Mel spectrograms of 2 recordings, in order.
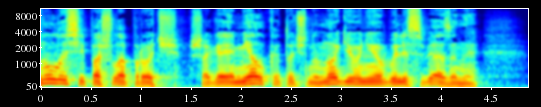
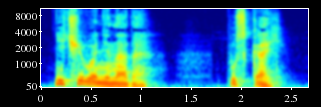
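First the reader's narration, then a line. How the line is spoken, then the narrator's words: Quiet and clear. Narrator (Russian): тихо и внятно сказала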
